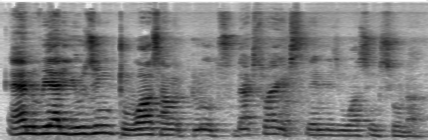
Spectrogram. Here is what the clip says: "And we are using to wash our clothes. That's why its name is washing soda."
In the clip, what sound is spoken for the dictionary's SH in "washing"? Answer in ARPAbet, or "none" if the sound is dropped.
S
